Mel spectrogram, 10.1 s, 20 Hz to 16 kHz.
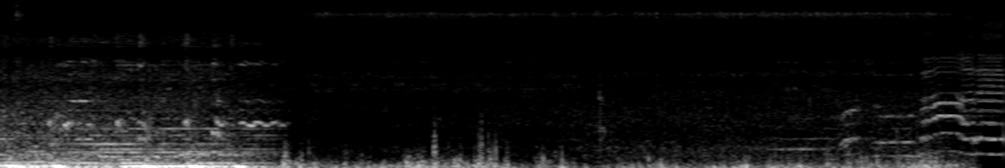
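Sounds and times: bicycle road noise: 0.0 - 10.0
wind buffeting microphone: 2.4 - 9.8.

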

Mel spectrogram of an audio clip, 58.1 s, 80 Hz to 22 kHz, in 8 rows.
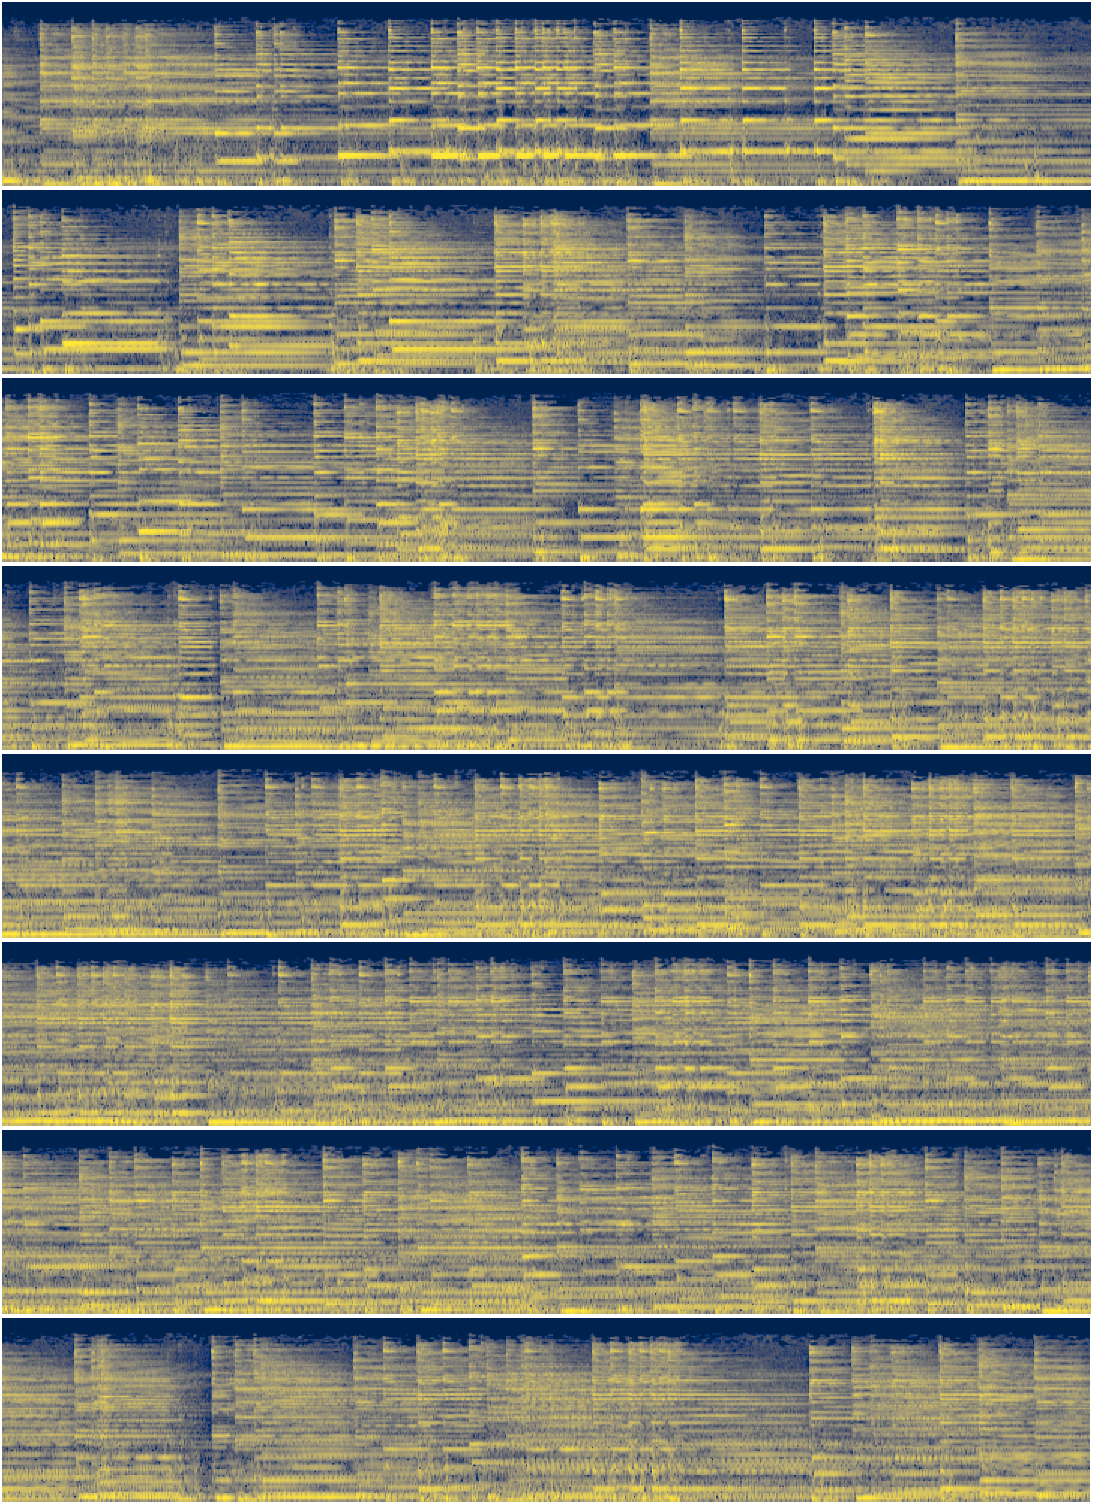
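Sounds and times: harpsichord playing: 0.0 - 58.0.

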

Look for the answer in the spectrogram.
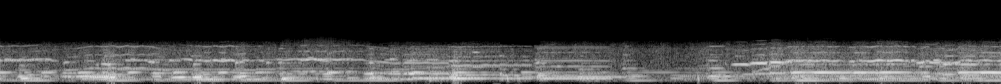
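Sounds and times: instrumental tango orchestra: 0.0 - 10.0.

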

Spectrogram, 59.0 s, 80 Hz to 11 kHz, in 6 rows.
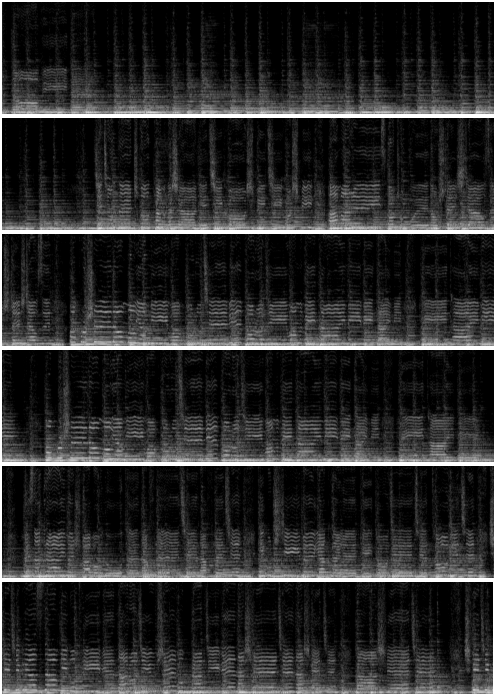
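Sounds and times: woman singing a carol: 0.0 - 2.4, 11.4 - 59.0
strummed nylon-string guitar: 0.0 - 59.0.

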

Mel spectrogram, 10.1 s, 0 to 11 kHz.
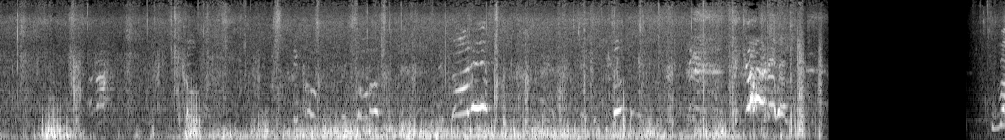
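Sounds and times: hurried footsteps on leaves: 0.0 - 8.3
rumbling microphone noise: 0.0 - 8.3.

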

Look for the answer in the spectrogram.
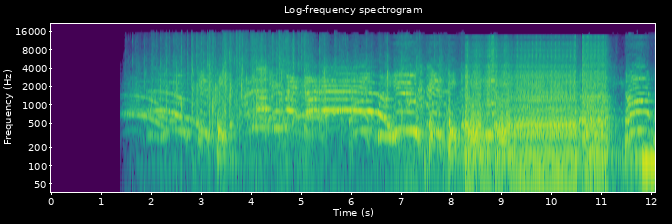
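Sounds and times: stuttering buzzing electronic drone: 8.2 - 11.3.

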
